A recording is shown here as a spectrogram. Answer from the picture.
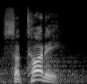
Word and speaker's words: satori: it's called excuse my Japanese but it's called Satori I'd love to say that sat s a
